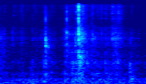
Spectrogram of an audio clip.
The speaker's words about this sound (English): Alright, and it's open. See what's in here. It's just a bunch of paper. Just gonna take through that real quick.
